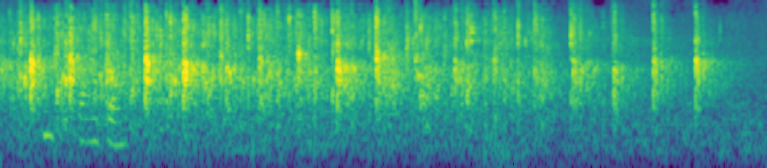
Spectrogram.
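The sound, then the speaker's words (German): An audience claps steadily for several seconds, a dense patter of many hands that stays fairly even before thinning slightly toward the end. “Auch dafür, finde ich, hast du einen Applaus verdient.”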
